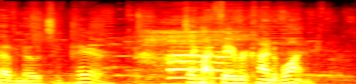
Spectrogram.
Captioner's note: gasps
